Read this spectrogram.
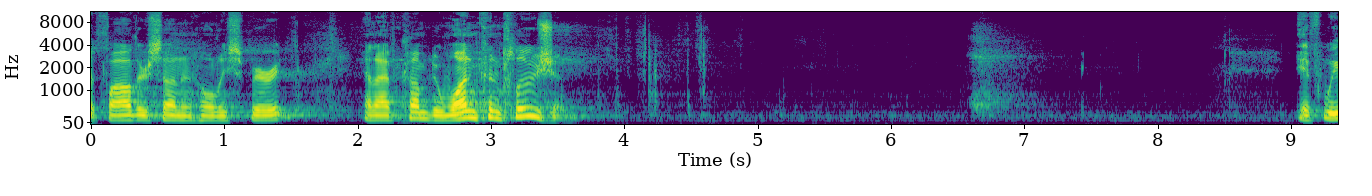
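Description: An elderly man speaks slowly and deliberately through a microphone in a reverberant room.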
